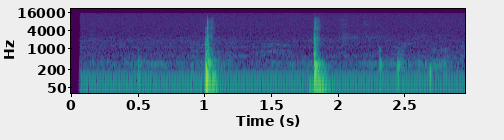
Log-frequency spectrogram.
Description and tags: Hitting sound effect! :D
punch, hitting, hit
